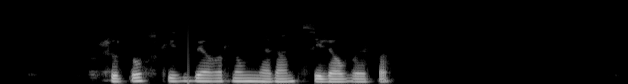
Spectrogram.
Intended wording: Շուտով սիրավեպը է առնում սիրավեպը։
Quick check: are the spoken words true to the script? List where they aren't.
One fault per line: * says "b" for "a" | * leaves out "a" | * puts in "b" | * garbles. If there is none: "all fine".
* says "սկիզբ" for "սիրավեպը"
* puts in "նրանց"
